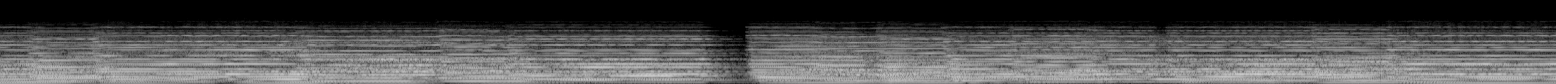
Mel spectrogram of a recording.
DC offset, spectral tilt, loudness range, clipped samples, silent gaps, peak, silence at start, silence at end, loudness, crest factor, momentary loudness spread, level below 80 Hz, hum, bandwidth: under 0.1%; -5.5 dB/octave; 1 LU; under 0.1%; none; -4 dBFS; 0 s; 0 s; -16 LUFS; 12 dB; 3 LU; -36 dBFS; none; 9 kHz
